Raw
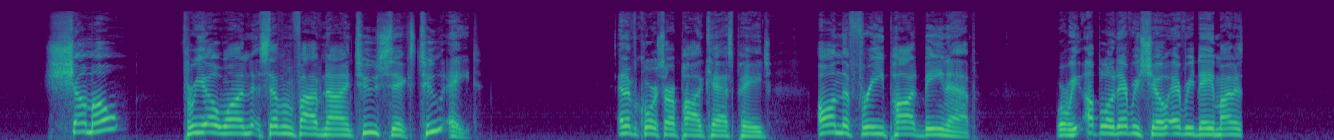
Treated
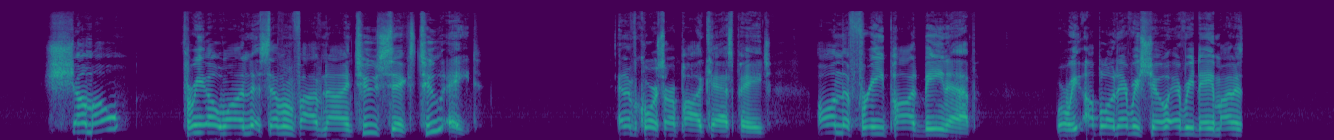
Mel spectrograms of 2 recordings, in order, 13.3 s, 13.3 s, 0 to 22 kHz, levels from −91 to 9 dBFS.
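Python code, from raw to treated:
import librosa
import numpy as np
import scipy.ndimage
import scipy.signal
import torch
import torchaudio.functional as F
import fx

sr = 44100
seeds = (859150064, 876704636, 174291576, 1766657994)

y = scipy.signal.sosfilt(scipy.signal.butter(4, 480.0, 'highpass', fs=sr, output='sos'), x)
y = fx.over_compress(y, sr, threshold_db=-27.0, ratio=-1.0)
y = y * librosa.db_to_amplitude(-5.0)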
